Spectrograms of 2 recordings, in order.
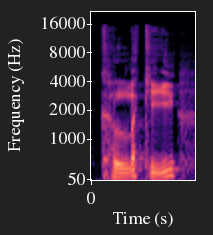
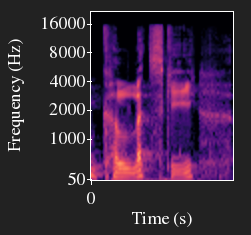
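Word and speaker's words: Kalecki: In fact, it should be Kletki. That would be the proper Polish pronunciation. So apologies I guess to the late Kletky and other Polish speakers out there.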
